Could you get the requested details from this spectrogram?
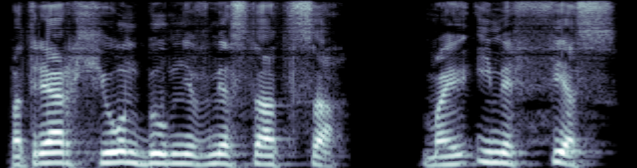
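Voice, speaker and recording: A man voicing a humble young male warrior who speaks quietly and deferentially. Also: a little high, steady tone, takes it slowly.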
